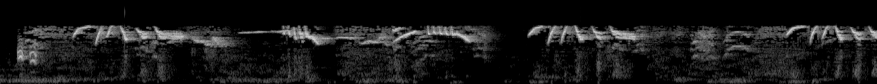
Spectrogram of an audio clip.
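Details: Oriental magpie-robin singing to provoke rivals: rapid runs of sharp, scratchy downward notes in loud bursts, one brief silence midway, then more chattering phrases.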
